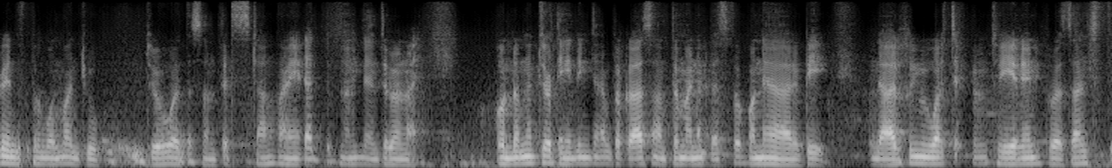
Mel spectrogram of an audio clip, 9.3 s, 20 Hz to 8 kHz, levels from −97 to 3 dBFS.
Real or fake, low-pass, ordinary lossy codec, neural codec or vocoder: fake; none; none; codec, 16 kHz, 0.5 kbps, X-Codec, HuBERT features, trained on general audio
